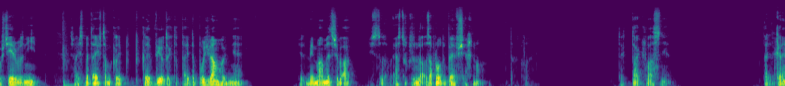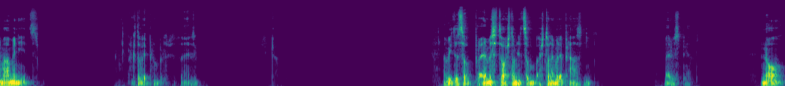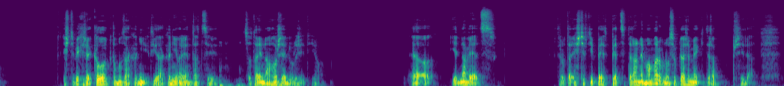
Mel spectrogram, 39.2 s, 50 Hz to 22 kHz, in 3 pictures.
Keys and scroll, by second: 1.0 Tab, 31.4 Tab.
